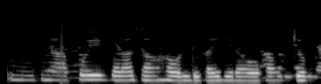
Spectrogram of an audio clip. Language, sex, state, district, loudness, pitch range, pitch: Hindi, female, Uttarakhand, Uttarkashi, -21 LUFS, 185-205 Hz, 195 Hz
